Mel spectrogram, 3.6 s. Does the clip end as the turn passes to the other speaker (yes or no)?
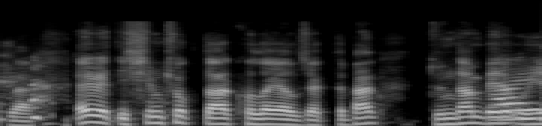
yes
